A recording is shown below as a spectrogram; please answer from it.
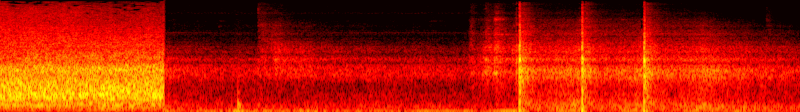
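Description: A ship's anchor drops into the sea with a loud rushing splash that cuts off abruptly under a second in. Near the end come three sharp shots from a ship's deck-mounted gun, about a third of a second apart.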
